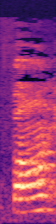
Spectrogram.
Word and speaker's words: phone: Phone es teléfono. La PH se pronuncia como la F. Phone. La E no se pronuncia.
